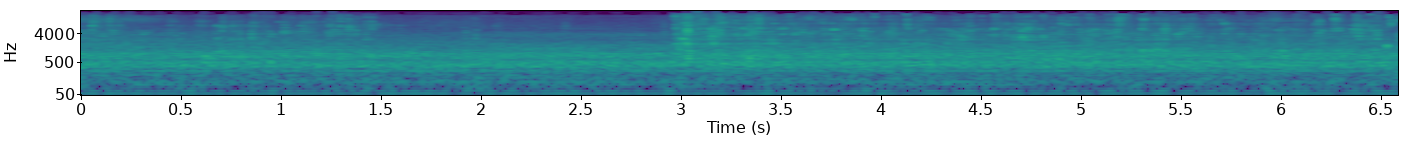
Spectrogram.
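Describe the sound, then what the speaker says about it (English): Water pours over a split peas mixture in a pot for dhal, a steady, fairly faint splashing and trickling that runs throughout, with a small knock partway through and no talking. "we're going to cover or fully submerge our split peas mixture in water"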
